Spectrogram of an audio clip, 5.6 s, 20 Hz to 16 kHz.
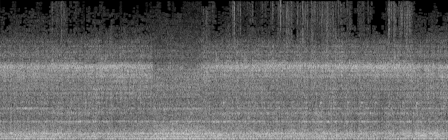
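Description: Clausing metal lathe running at 400 RPM while a cutoff tool plunge-cuts a groove into a spinning aluminum pulley blank: a steady machine hum with the hiss of the cut.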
